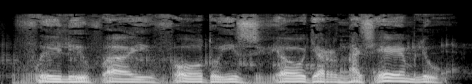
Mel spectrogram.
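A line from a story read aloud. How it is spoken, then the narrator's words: Monstrous beastly roar. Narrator (Russian): страшный див, и заревел он звериным голосом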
